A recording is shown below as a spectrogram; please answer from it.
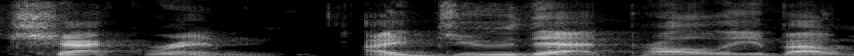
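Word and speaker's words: Chychrun: all season long I've been calling him Jacob kikran his last name is pronounced chechan I do that probably about once a year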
